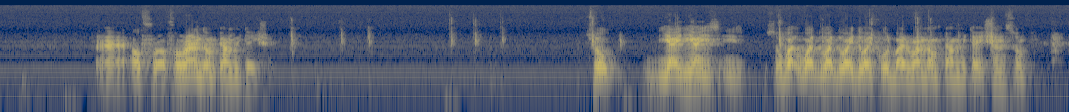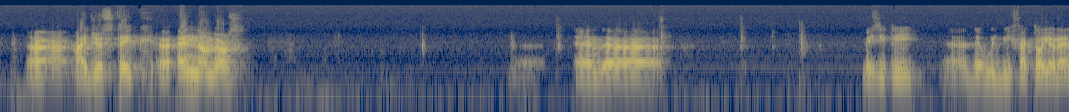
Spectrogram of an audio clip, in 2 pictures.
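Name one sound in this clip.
A man speaks calmly in a lecture, heard through a microphone in a large room.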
